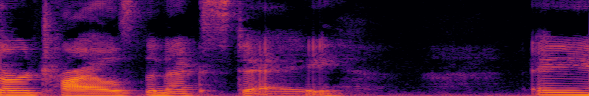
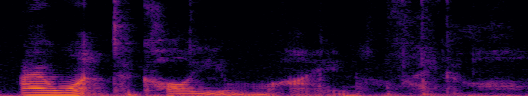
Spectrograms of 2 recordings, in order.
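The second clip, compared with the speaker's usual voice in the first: soft whispered romantic line; whispering; 11 semitones lower, 8 dB quieter than usual. Retold or imitated. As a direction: whisper it, then melt. Reading swoony line then swoon.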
